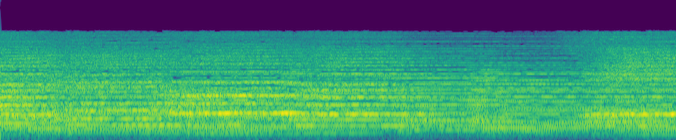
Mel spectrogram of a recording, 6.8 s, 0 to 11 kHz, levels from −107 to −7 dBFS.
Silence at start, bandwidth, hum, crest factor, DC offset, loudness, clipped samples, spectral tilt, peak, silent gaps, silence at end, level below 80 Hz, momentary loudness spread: 0 s; 5.8 kHz; none; 14 dB; under 0.1%; -19 LUFS; under 0.1%; -10 dB/octave; -4 dBFS; none; 0 s; -60 dBFS; 9 LU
